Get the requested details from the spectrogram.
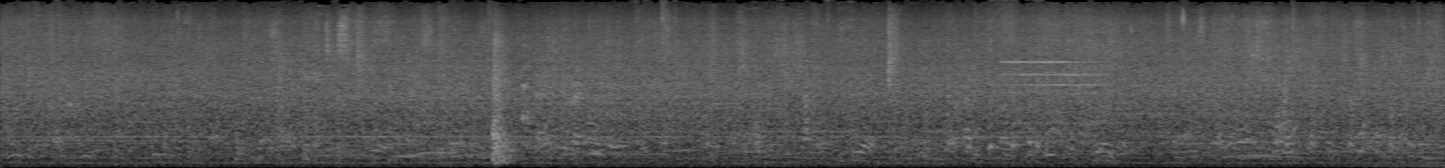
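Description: A crowd of men and women murmurs and talks quietly nearby.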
